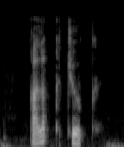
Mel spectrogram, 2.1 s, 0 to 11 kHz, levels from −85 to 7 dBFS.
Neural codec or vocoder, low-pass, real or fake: none; 7.2 kHz; real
